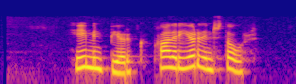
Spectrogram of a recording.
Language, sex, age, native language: Icelandic, female, 40-49, Icelandic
